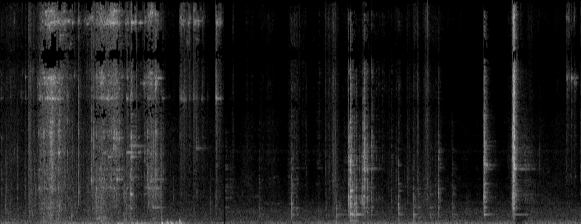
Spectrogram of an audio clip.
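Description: Loose steel nuts, bolts and washers rattling and jingling, then a few sharp metal clinks as steel frame tubes and fasteners are handled and fitted during assembly. The loudest clink comes near the end and rings briefly.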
